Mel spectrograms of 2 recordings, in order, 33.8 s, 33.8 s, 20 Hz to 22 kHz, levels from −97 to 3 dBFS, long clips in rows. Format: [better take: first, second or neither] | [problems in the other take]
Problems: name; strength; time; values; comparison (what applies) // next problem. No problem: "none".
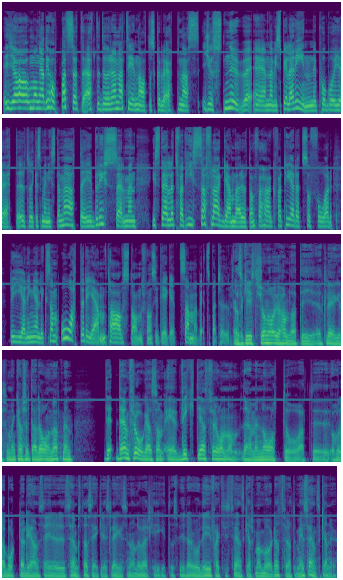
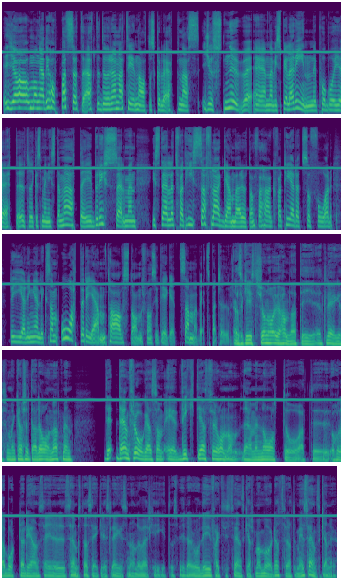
first | high-pitched whine; loud; throughout; 3.5 kHz, 8 dB below the speech; faint in the first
